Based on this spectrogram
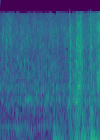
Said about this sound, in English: You just flushed Dickie down the toilet!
